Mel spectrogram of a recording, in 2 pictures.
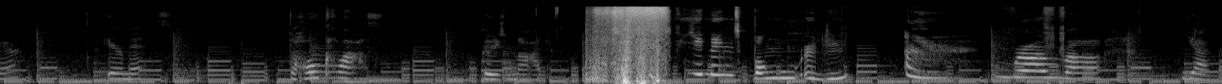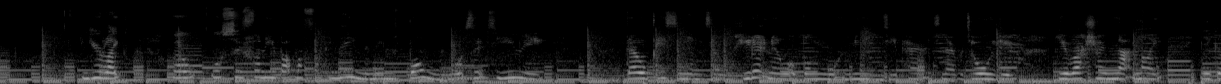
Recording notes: sry about the audio man needs to get a better microphone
